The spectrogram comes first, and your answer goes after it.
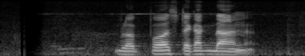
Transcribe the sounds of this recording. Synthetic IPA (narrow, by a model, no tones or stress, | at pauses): blok̚poːsʈekak̚d̪aːnə̰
